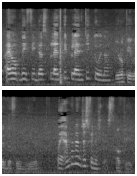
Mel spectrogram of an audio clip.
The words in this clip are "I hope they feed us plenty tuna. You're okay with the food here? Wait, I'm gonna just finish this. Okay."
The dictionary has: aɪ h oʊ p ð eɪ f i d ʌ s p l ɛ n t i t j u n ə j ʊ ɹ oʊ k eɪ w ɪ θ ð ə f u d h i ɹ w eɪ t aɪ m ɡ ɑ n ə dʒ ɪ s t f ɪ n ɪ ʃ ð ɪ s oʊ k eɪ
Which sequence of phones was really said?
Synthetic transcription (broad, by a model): aɪ h oʊ p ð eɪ f i d ʌ s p l ɛ n t i t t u n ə j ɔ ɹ oʊ k eɪ w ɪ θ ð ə f u d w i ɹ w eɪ aɪ m ɡ ɑ n ə dʒ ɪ s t f ɪ n ɪ ʃ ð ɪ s oʊ k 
